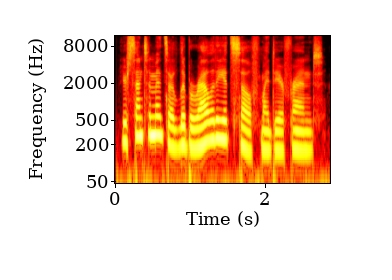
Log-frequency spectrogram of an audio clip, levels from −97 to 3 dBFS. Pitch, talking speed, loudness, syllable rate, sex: 205 Hz, 165 wpm, -14 LUFS, 5.9 syllables/s, female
